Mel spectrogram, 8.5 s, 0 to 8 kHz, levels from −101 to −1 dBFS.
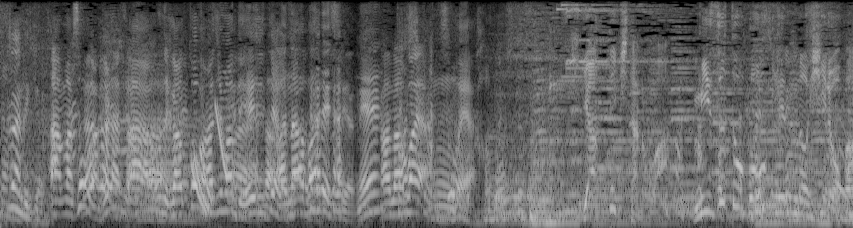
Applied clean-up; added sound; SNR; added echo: none; none; none; none.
